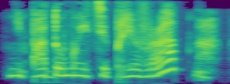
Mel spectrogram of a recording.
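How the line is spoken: Breathless whisper. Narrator (Russian): прошептала Феодора, затаив дыхание

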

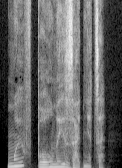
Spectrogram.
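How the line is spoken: Slow. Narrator (Russian): медленно произнесла Лилит

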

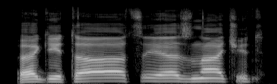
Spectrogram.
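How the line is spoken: Sad question. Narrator (Russian): спросил Горович грустно

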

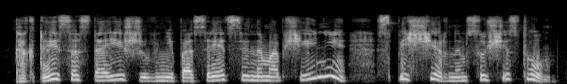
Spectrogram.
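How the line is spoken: Plain. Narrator (Russian): сказала Боль

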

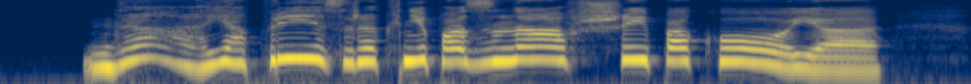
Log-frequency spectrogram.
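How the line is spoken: Drawn-out sepulchral voice. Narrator (Russian): протянула я за могильным голосом

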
